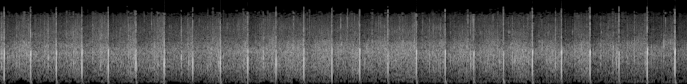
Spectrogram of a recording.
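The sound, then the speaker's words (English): An audience applauds steadily for several seconds, a dense wash of hand claps with sharper individual claps standing out, sustained without any talking. “And so, you did good, guys, and I would just like us all to clap the neighbor next door who was involved in it.”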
